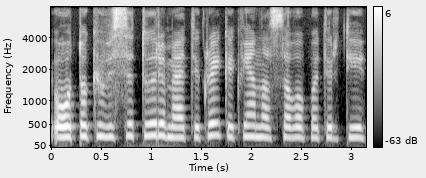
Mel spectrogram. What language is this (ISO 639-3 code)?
lit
